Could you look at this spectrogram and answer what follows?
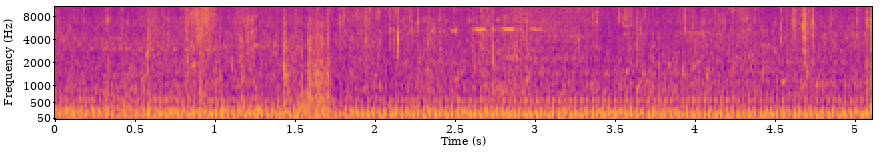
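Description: Small outboard motor running at a steady speed, heard from aboard the inflatable boat it drives.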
